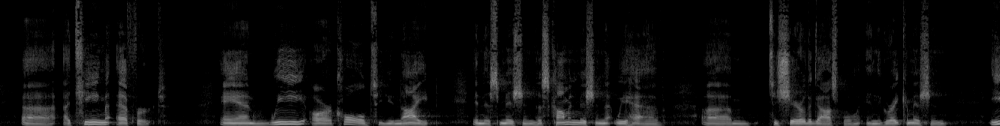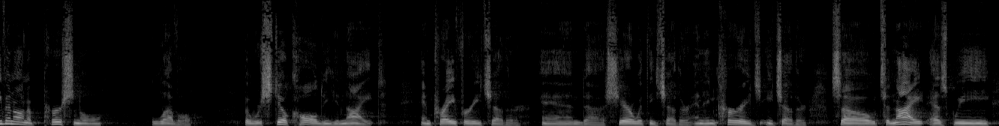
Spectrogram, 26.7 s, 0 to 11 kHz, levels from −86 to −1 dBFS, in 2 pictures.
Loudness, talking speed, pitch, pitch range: -43 LUFS, 130 wpm, 135 Hz, 120-145 Hz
